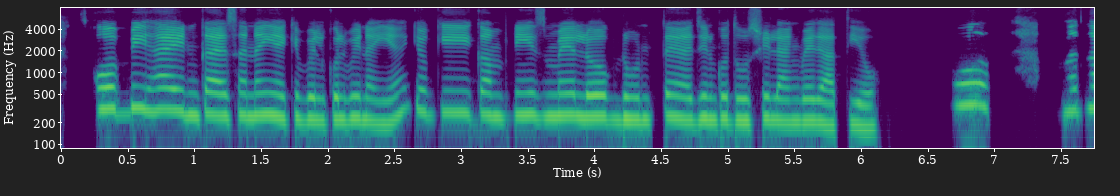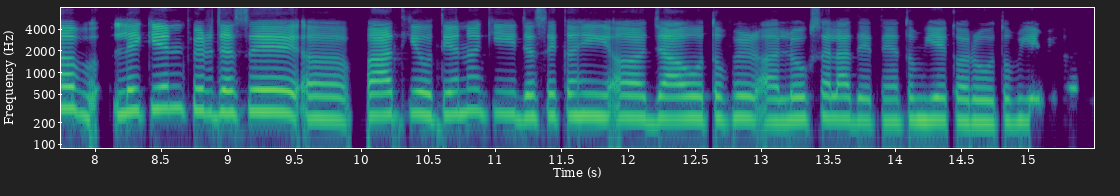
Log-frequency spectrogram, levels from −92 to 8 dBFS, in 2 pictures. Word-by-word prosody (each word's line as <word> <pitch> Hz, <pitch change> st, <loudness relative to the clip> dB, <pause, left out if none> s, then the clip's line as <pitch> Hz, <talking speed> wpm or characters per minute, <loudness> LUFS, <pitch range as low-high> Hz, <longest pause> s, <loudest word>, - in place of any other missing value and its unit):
Scope 310 Hz, 0 st, +3 dB
भी 325 Hz, -1 st, +4 dB
है 300 Hz, 0 st, +4 dB
इनका 260 Hz, -1 st, +2 dB
ऐसा 250 Hz, +1 st, 0 dB
नहीं 255 Hz, +1 st, +2 dB
है 245 Hz, -2 st, +3 dB
कि 235 Hz, -, -5 dB
बिल्कुल 225 Hz, 0 st, 0 dB
भी 235 Hz, +1 st, +1 dB
नहीं 210 Hz, -3 st, -2 dB
है। 250 Hz, +6 st, -4 dB
क्योंकि 280 Hz, -2 st, -2 dB
कंपनीज़ 255 Hz, -1 st, -1 dB
में 250 Hz, +1 st, +2 dB
लोग 245 Hz, -2 st, +3 dB
ढूँढते 225 Hz, +1 st, -1 dB
हैं 230 Hz, -2 st, +1 dB
जिनको 230 Hz, +1 st, 0 dB
दूसरी 215 Hz, +1 st, -1 dB
लैंग्वेज 210 Hz, -1 st, 0 dB
आती 185 Hz, +2 st, -6 dB
हो। 175 Hz, -1 st, -2 dB, 0.6 s
तो 350 Hz, 0 st, +3 dB, 0.6 s
मतलब 295 Hz, -2 st, +1 dB
लेकिन 310 Hz, +3 st, +3 dB
फ़िर 295 Hz, -2 st, 0 dB
जैसे 280 Hz, +1 st, +2 dB, 0.3 s
अ, 230 Hz, -2 st, -1 dB
बात 255 Hz, 0 st, +3 dB
ये 270 Hz, -, -1 dB
होती 260 Hz, -1 st, -1 dB
है 265 Hz, -, +1 dB
ना 290 Hz, +2 st, -3 dB
कि 270 Hz, -1 st, -5 dB
जैसे 245 Hz, +1 st, -1 dB
कहीं 250 Hz, 0 st, -1 dB
अ, 240 Hz, 0 st, 0 dB
जाओ 230 Hz, +1 st, +1 dB
तो 230 Hz, +1 st, -4 dB
फ़िर 235 Hz, +1 st, -2 dB
अ, 215 Hz, -, -3 dB
लोग 225 Hz, +1 st, -2 dB
सलाह 230 Hz, -1 st, -2 dB
देते 215 Hz, -1 st, -7 dB
हैं 215 Hz, 0 st, -5 dB
तुम 220 Hz, +1 st, -3 dB
ये 220 Hz, 0 st, 0 dB
करो, 210 Hz, -1 st, -1 dB
तुम 215 Hz, +1 st, -7 dB
ये 320 Hz, -, -4 dB
भी 440 Hz, -, -33 dB
करो। 310 Hz, -8 st, -13 dB
245 Hz, 205 wpm, -22 LUFS, 225-270 Hz, 0.6 s, भी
